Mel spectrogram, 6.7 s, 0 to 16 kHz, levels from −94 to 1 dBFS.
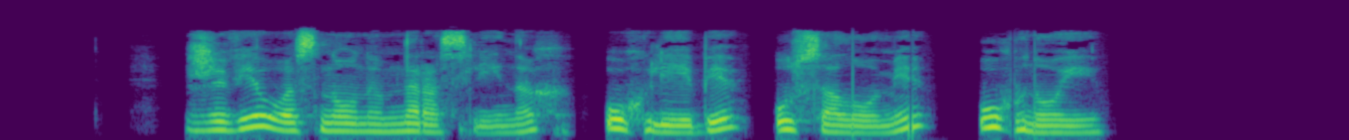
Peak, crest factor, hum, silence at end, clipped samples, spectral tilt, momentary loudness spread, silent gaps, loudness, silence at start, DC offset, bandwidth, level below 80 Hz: -2 dBFS; 18 dB; none; 1.25 s; under 0.1%; -4 dB/octave; 10 LU; 2.95-3.02 s, 3.77-3.86 s, 4.73-4.89 s; -19 LUFS; 0.95 s; under 0.1%; 8.4 kHz; -58 dBFS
